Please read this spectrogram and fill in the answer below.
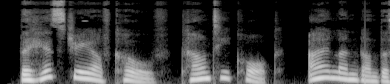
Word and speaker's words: Cobh: the history of Cove County Cork Island on the southern coast of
